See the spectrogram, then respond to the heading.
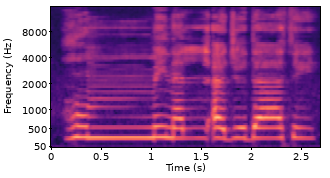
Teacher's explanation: ادغام کا معنی ہے حرف کو حرف میں داخل کرنا، تو ہم پہلے میم کو دوسرے میم میں ملا کے ایک ہی میم غنہ اور تشدید کے ساتھ پڑھیں گے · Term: ادغام متماثلین صغیر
